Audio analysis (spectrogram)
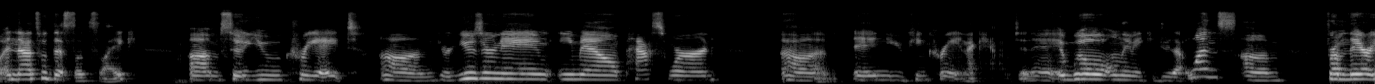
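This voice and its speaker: A woman's voice: medium pitch, bright, forceful tone, poor audio. A young woman librarian walking viewers through an online resource in a chatty, upbeat way with lots of fillers. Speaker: librarian presenting a tutorial. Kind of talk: screen-share walkthrough.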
